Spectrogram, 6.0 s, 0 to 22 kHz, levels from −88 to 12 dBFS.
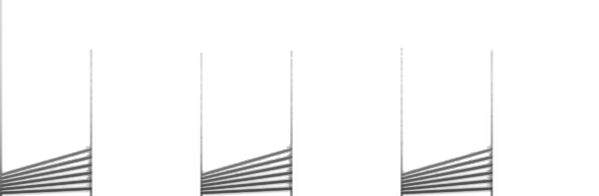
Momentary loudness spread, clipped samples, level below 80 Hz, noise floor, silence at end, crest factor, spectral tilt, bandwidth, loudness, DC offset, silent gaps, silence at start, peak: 6 LU; under 0.1%; -60 dBFS; under -90 dBFS; 1.1 s; 12 dB; -2.5 dB/octave; 8 kHz; -16 LUFS; under 0.1%; 0.90-1.99 s, 2.90-3.99 s; 0 s; -8 dBFS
